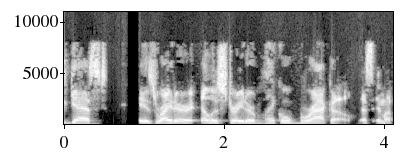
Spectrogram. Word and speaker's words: Bracco: and uh today's guest is writer illustrator Michael Bracco that's am I pronouncing that right uh yeah um yeah absolutely Bronco braco people yeah Bronco Rocco's Modern Life no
